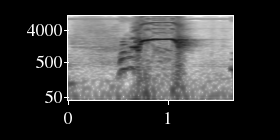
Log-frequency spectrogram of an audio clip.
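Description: A child lets out a single shrill, high-pitched scream that lasts about half a second. The scream is loud and stands alone, with no other sounds around it.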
